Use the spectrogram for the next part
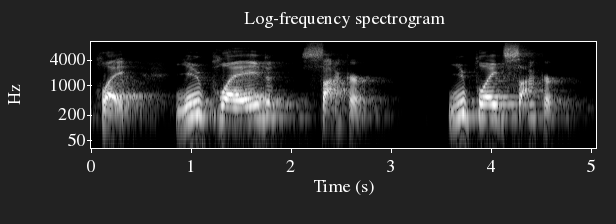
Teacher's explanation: It's not. It's not two syllables, it's one. It's played, right? Play with a d sound at the end.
